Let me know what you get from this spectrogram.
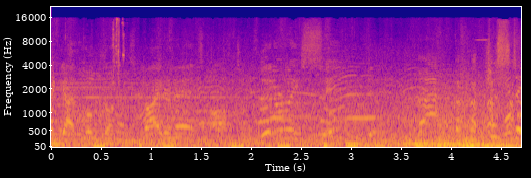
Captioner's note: crowd chattering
